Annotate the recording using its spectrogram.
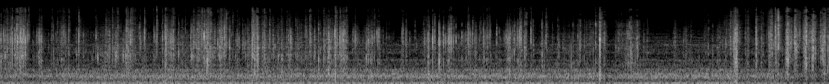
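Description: A thin plastic snack packet crinkling as dried fruit is shaken out of it into a paper cup: a quick, irregular run of crackles and small ticks, over the steady low hum of a car cabin.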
